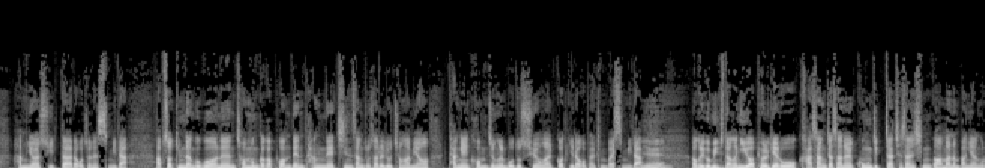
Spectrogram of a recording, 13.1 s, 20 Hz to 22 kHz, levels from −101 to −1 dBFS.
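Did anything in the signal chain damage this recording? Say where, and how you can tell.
Yes. The codec stage was hit by damaged data in a compressed stream: brief disruptions at 8.15 s and 12.44 s in this speech, each about 0.03 s long. Corrupt bytes made the decoder misread those frames and lose sync until it locked onto the next valid frame header.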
